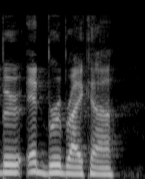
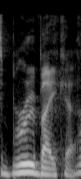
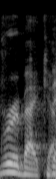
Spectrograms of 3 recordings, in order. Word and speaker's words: Brubaker: I did say it wrong in my own defense just then. – Oh, did you? – It's Brubaker. – Brubaker. – There we go.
